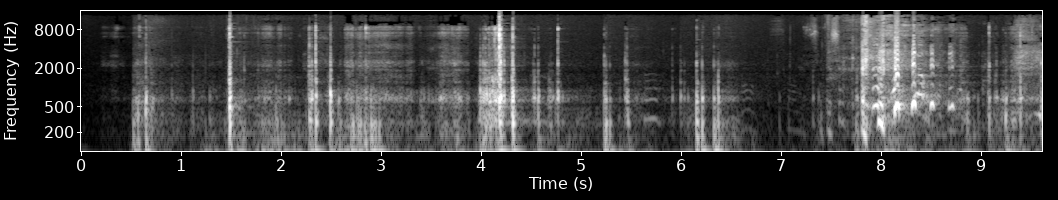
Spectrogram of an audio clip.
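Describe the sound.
A microphone being handled and adjusted during an opening talk at a women's retreat, giving irregular thumps, knocks and rustling bumps of varying loudness with short quiet gaps.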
